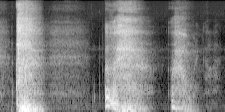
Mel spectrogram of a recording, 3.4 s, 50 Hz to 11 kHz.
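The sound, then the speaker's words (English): Three heavy, exasperated breaths: a long forceful huff, a second drawn-out exhale, then a shorter one. A person voices them as an imitation of her breathing two weeks into a pregnancy, with no talking. “A short 2 weeks into the pregnancy, just as those pregnancy books had warned, I started breathing in that exasperated way.”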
